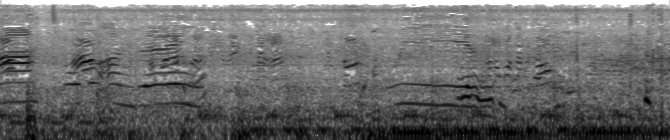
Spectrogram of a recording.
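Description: Children's high-pitched voices, short calls and squeals rising and falling in pitch, over a steady low rumble that grows louder about three seconds in.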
